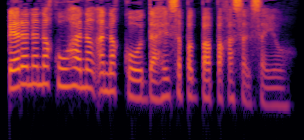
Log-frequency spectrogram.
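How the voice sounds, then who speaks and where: A woman's voice: lowish voice, big pitch swings, quick pace, darkish tone, dry recording, clean studio sound. A woman voicing a bitter, angry elderly mother who reproaches in defense of her son, in an audio drama. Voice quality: hard, trembling voice. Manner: accusing, reproachful.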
